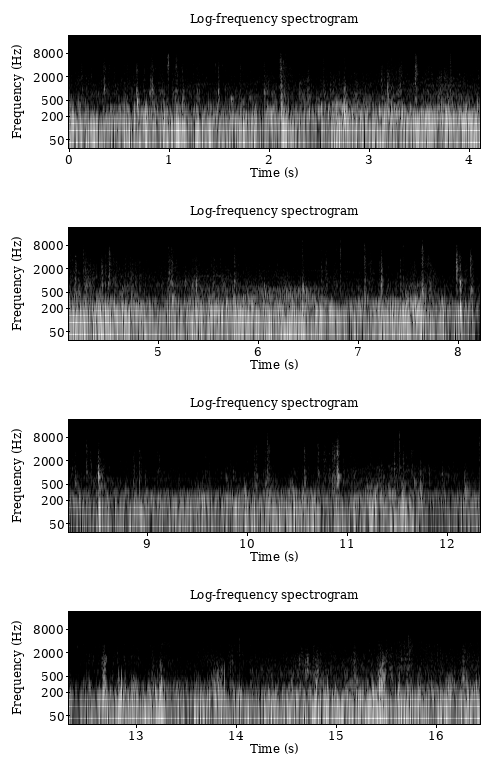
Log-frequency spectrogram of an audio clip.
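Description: Freshly caught mahi-mahi flapping on a fibreglass boat deck, its body and tail slapping the deck in quick, irregular knocks, over a steady low rumble of wind on the microphone.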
